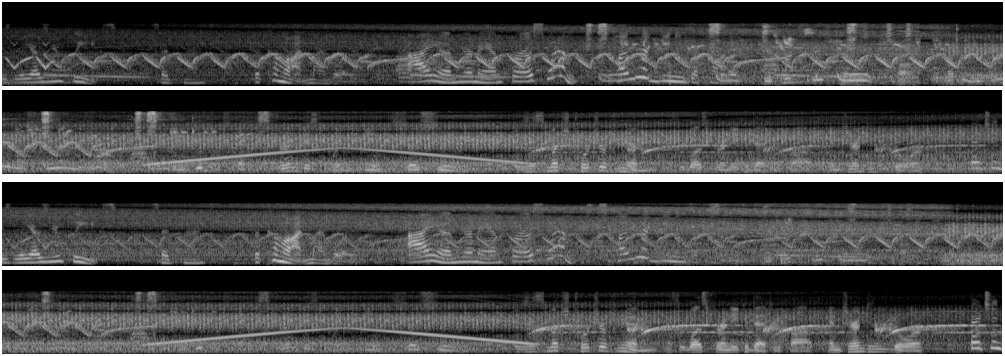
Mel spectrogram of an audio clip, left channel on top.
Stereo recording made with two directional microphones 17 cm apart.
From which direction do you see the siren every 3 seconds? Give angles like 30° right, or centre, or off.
50° left, 40° left, 30° left, 10° left, 20° right, 40° right, 60° right.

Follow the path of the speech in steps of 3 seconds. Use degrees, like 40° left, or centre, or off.
40° right, 20° right, 40° left, 50° left, 40° left, 10° right, 30° right.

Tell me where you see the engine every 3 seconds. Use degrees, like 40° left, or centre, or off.
60° right, 50° right, 40° right, 10° right, 10° left, 40° left, 50° left.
